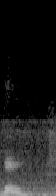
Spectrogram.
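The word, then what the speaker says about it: bomb: इसको पढ़ते हैं बॉम्ब।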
